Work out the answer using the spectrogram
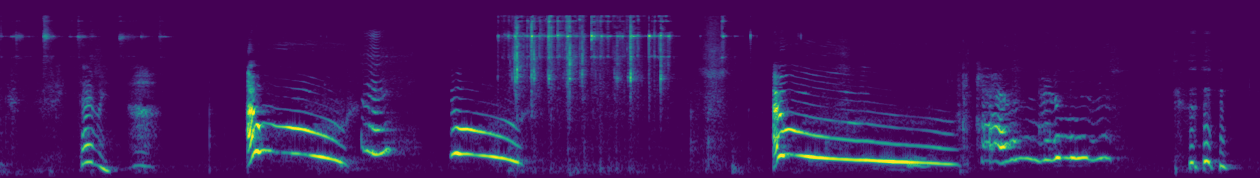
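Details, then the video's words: Domestic dog "talking" when especially happy: drawn-out whining, howl-like moans that swoop downward, repeated in several long bursts, with a rattling noise in between and faint background chatter. "Simon Talks"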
